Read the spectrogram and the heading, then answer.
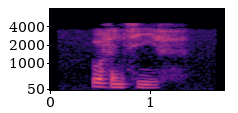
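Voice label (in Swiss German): "offensiv", Alsatian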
